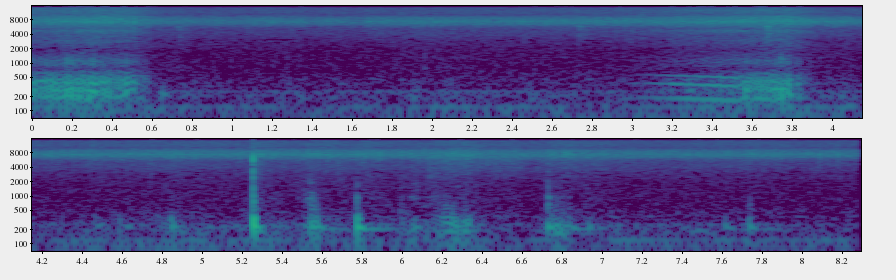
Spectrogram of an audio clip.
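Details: Sleeping cat snoring: soft snoring breaths and small snorts against faint room hiss.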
